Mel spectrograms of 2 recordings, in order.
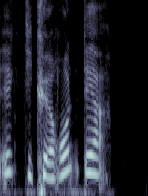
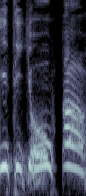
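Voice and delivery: slow, high-pitched shouting. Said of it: "rulle vinduet ned og råbe".

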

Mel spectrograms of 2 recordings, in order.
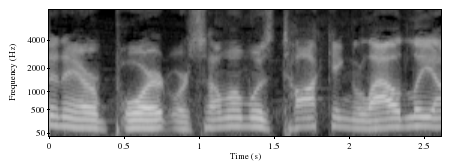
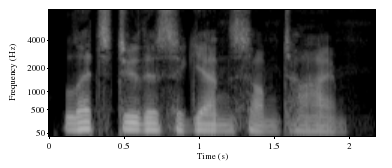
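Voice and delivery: put-on, imitated sexy, seductive voice; 8 semitones lower, 12 dB quieter than usual. Retelling what she said at the door: imitating a sexy voice. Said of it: "in the sexiest voice you've ever heard".

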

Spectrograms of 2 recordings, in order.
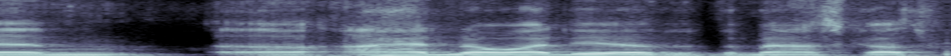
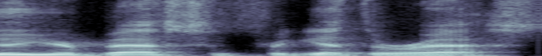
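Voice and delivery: ordinary delivery

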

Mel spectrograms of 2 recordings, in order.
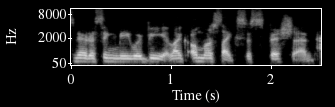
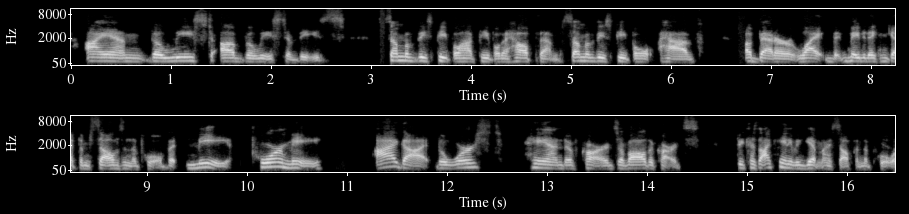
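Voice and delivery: normal talking voice

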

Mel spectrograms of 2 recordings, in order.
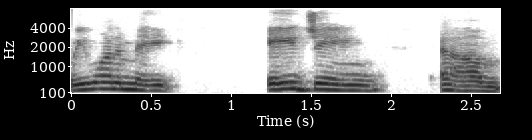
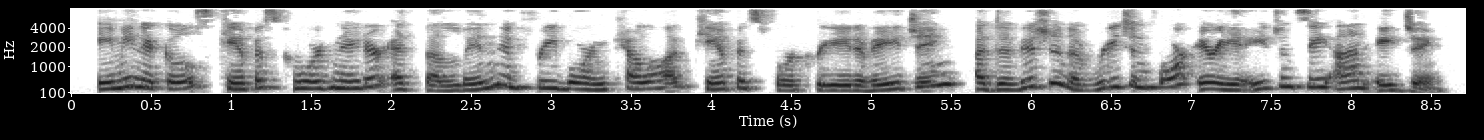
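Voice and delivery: rushed without pause, all in one breath; 3 semitones higher than usual. A guest saying her long title for listeners, all in one breath. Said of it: "I can say it in one breath".

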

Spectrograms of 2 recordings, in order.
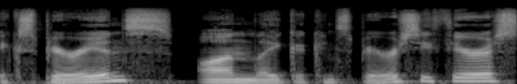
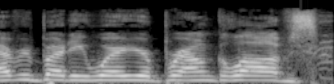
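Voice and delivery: screamed at full volume, very high-pitched; 9 semitones higher, 11 dB louder than usual. Retelling a moment on set when someone yells an instruction, retelling a scream. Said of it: "Mike just screams out".

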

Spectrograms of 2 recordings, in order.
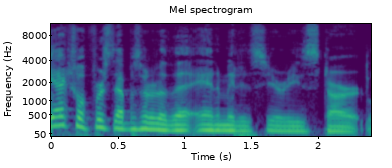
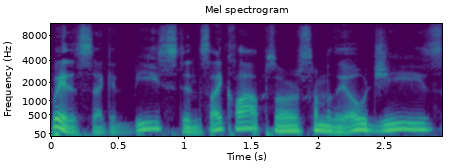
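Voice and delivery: usual speaking voice

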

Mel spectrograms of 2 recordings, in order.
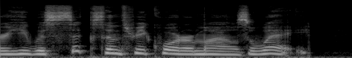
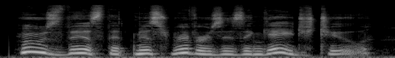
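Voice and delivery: plain

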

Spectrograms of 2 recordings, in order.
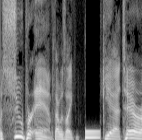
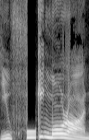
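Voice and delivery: angry, scolding tone, pitched up; 6 semitones higher, 4 dB louder than usual. Retelling how mom reacted after the emergency room: imitating angry mom. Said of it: "she was so pissed".

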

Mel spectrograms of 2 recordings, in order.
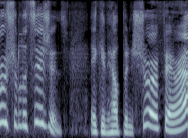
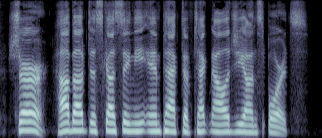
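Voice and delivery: robotic voice, lower; 5 semitones lower than usual. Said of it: "In a robot voice".

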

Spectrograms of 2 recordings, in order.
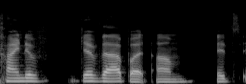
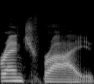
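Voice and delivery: Australian speaker putting on a fake American accent. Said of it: "an impression of an Australian person doing an American accent".

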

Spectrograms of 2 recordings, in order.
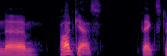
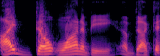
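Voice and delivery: ordinary talk

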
